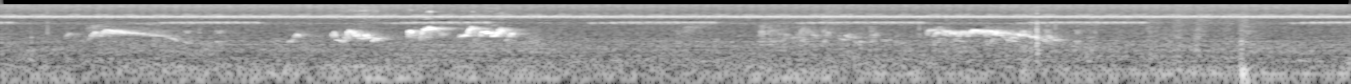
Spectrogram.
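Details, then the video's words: Red-whiskered bulbul fighting at a trap: bubbling, warbled call phrases in bursts, the loudest around the middle, then a longer descending phrase, against a steady high-pitched insect drone. "Bẫy đấu chào mào"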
